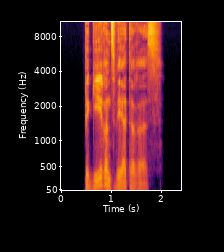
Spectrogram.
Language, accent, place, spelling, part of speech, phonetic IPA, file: German, Germany, Berlin, begehrenswerteres, adjective, [bəˈɡeːʁənsˌveːɐ̯təʁəs], De-begehrenswerteres.ogg
- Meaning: strong/mixed nominative/accusative neuter singular comparative degree of begehrenswert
